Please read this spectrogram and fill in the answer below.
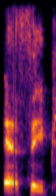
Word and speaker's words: SAP: So I always say the S in SAP doesn't stand for sexy. It is pronounced SAP, not SAP.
